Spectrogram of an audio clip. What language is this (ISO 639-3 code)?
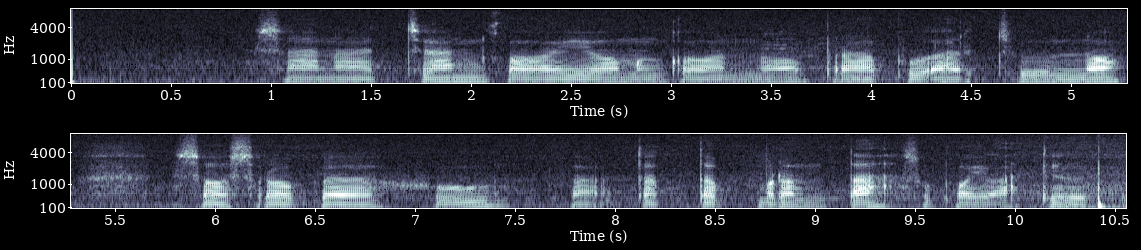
jav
